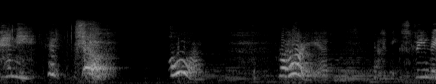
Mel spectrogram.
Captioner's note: sneezing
